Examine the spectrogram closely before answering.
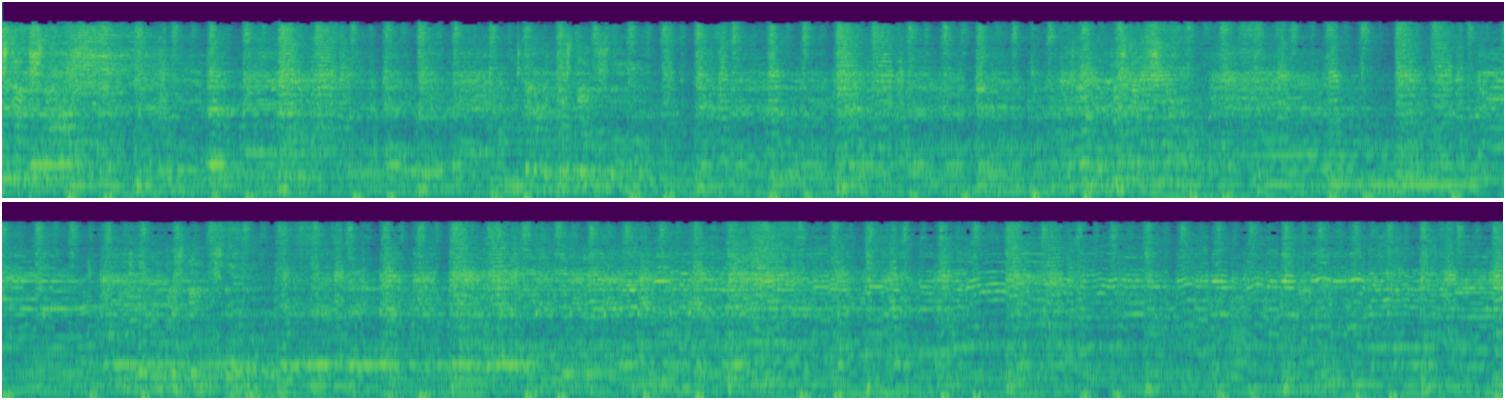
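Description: Live blues-rock band playing, with a man singing over electric guitar, bass, drums, keyboard and a horn section of saxophone, trumpet and trombone, with a steady beat.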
